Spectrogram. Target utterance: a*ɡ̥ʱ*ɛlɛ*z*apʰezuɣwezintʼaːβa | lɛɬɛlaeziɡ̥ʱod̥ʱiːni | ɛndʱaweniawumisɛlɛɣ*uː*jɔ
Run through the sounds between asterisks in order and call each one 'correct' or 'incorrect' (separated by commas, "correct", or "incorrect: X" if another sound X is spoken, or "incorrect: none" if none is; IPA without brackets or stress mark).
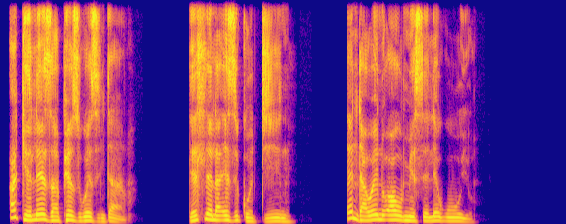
correct, correct, correct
